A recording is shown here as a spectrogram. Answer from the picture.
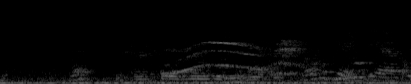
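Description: Persian cat giving a long, drawn-out meow that rises and then falls in pitch, starting about a second and a half in, followed by a shorter call near the end.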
